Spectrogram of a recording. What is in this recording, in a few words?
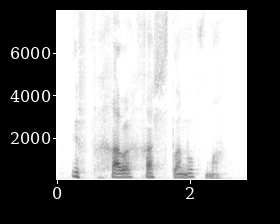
karuk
